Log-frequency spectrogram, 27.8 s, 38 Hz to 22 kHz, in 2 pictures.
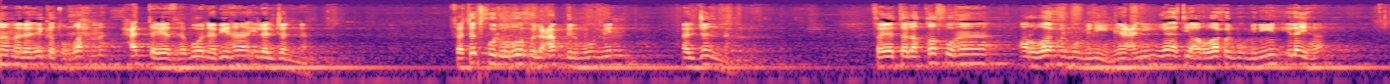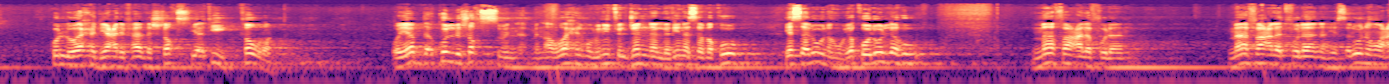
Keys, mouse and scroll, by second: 4.9-5.5 scroll down 1, 5.5 Tab, 6.2 alt+shift+middle drag, 7.0 KP_1, 7.6-8.1 scroll up 2, 8.1 alt+a, 8.4 alt+shift+middle drag, 8.7-9.3 scroll up 2, 9.3 alt+shift+middle click, 13.6 shift+middle drag, 14.0-14.6 scroll up 2, 14.6 click, 14.8-15.6 scroll down 1, 15.6 alt+shift+Tab, 15.6-16.8 scroll down 2, 15.7 alt+shift+middle click, 16.8 middle click, 18.1 click, 18.5 scroll down 1, 18.8 2, 19.1 click, 20.9 Tab, 22.5 F2, 24.5 a, 25.2 m, 26.9 click, 27.4 click.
